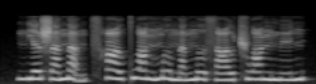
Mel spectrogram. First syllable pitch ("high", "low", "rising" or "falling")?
rising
